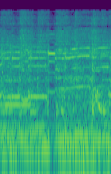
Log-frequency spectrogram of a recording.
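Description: Live blues-rock band playing an instrumental passage: electric guitar holding sustained notes over bass and drums, with a bent note near the end.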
